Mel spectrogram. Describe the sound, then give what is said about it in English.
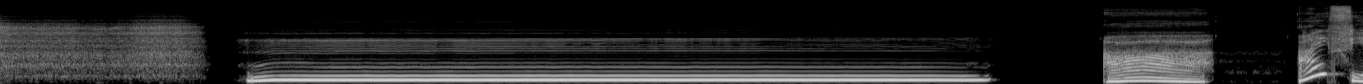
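A noisy breath in, then a single long, steady, low-pitched hum held for about seven seconds as the breath is hummed out until the air is gone, followed by short wavering vocal sounds. “Breathe in again, a long breath, and now hum it out until all the air is gone, like this.”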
